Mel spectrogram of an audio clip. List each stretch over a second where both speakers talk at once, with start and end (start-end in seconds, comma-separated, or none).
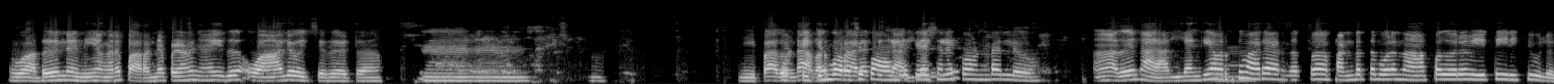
7.8-9.5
